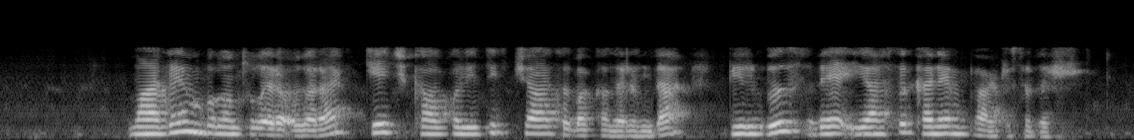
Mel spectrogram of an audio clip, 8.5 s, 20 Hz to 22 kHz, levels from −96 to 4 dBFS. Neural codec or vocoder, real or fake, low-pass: codec, 16 kHz, 2 kbps, FreqCodec, smaller model; fake; 5.4 kHz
